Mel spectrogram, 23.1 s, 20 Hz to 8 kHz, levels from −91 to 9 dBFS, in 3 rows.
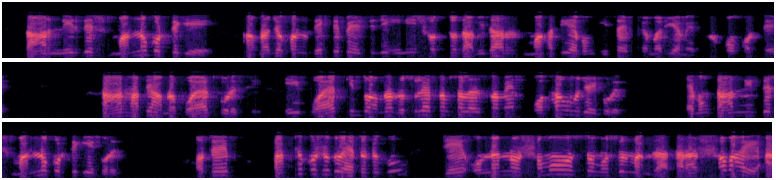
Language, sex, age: Urdu, male, 50-69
